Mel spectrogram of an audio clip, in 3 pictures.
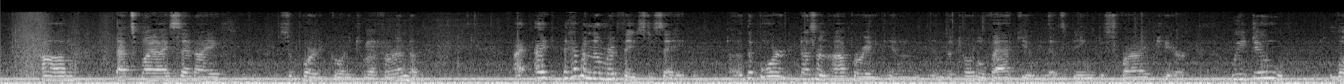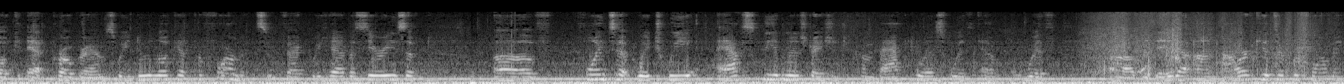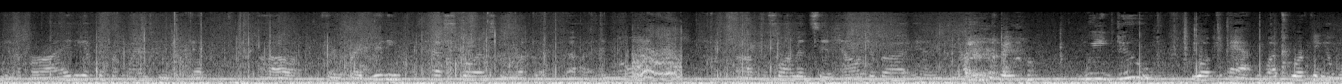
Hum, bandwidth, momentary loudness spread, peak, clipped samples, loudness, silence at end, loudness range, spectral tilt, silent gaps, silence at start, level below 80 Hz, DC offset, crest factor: none; 12.5 kHz; 3 LU; 0 dBFS; under 0.1%; -12 LUFS; 0 s; 1 LU; -7 dB/octave; none; 0 s; -12 dBFS; under 0.1%; 10 dB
